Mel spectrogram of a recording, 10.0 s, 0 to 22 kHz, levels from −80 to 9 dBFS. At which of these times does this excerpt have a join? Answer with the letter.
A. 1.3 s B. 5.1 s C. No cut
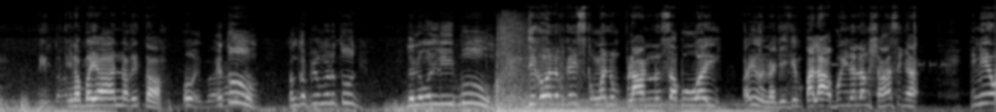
B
